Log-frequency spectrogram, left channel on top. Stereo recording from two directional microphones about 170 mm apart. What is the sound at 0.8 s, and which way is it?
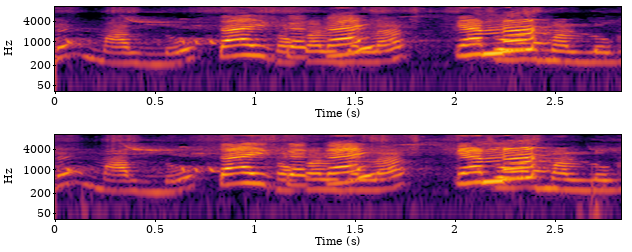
Speech, 15° left (ahead or behind).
